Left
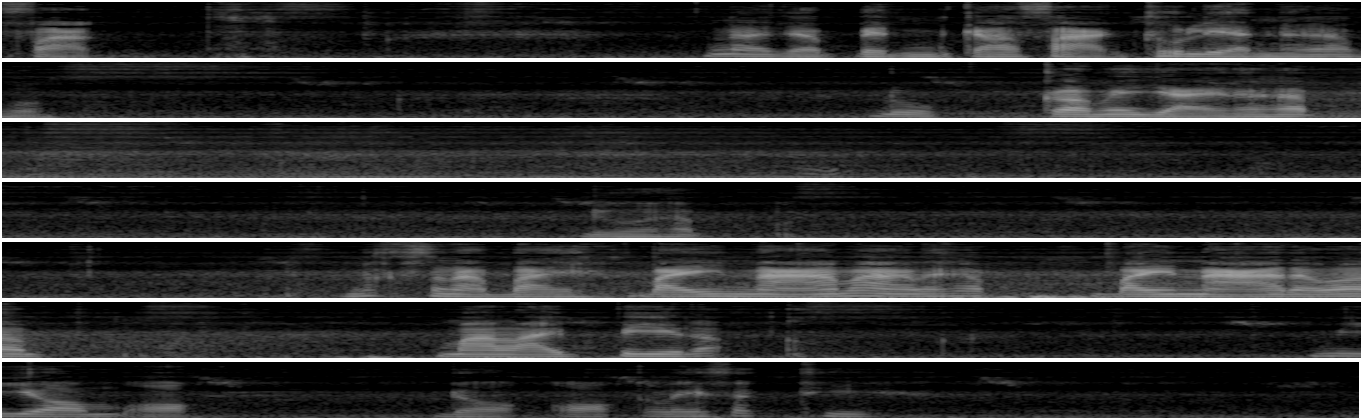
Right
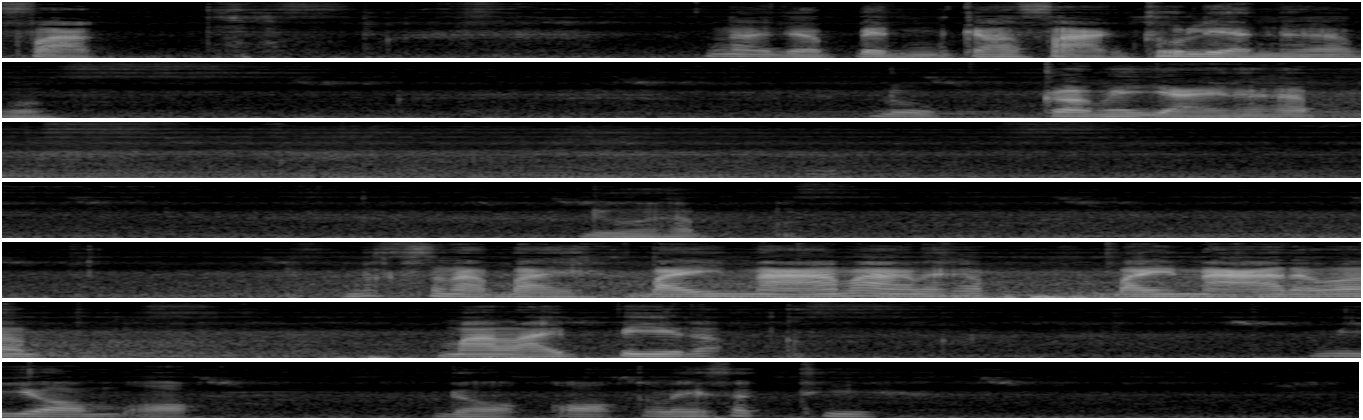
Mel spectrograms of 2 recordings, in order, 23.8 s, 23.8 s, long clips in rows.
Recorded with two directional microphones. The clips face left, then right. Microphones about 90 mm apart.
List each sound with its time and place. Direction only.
0.0 s speech: 20° right (ahead or behind)
1.8 s speech: 5° right (ahead or behind)
5.5 s speech: 5° left (ahead or behind)
11.6 s speech: 15° right (ahead or behind)
14.4 s speech: 5° right (ahead or behind)
18.1 s speech: centre (ahead or behind)
20.3 s speech: 5° right (ahead or behind)
21.5 s speech: 25° right (ahead or behind)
